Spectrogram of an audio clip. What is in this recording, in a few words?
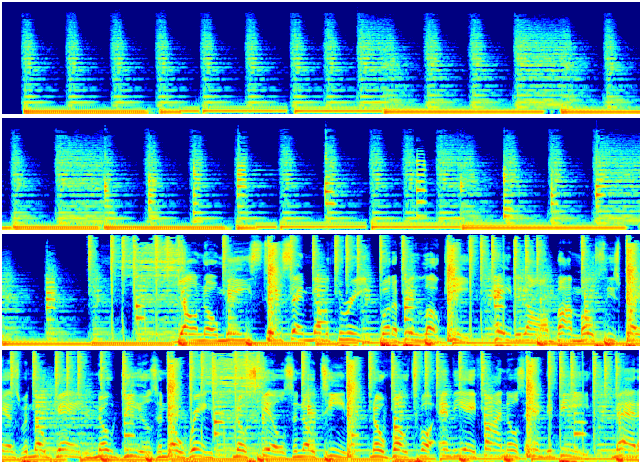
Voice Over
